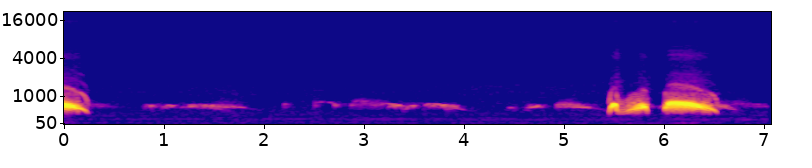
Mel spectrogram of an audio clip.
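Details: Daily spotted dove cooing meant to excite decoy birds, 'two-ending' style; a brief low coo, several seconds of faint soft murmuring, then a clear phrase of a quick double note and a long, falling, mellow coo.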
